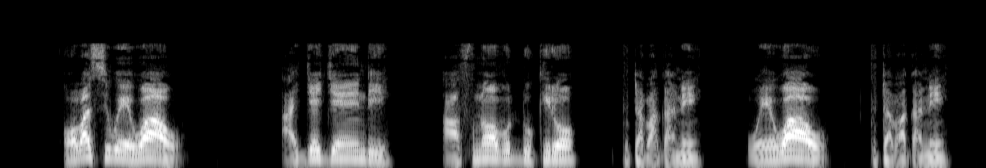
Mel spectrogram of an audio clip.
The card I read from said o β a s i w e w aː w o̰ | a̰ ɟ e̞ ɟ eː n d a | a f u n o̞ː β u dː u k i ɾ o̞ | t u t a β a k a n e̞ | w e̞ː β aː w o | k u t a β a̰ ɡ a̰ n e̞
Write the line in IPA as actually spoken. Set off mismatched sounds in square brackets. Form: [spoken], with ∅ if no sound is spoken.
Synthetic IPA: o β a s i w e w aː w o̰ | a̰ ɟ e̞ ɟ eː n d [i] | a f u n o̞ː β u dː u k i ɾ o̞ | t u t a β a [ɡ] a n e̞ | w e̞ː [w] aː w o | [t] u t a β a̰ ɡ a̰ n e̞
